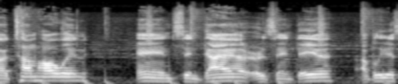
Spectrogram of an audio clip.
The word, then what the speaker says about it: Zendaya: this movie, I will say, Tom Holland and Zendaya, I believe that's how you pronounce her name, they have great chemistry and everything like that.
